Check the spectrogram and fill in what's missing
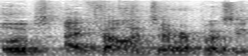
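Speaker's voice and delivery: normal talking voice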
